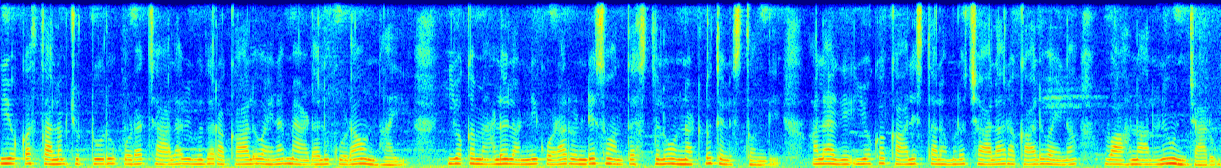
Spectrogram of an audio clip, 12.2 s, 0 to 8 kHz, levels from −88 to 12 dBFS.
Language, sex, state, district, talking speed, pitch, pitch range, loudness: Telugu, female, Andhra Pradesh, Krishna, 150 wpm, 210 Hz, 200-220 Hz, -15 LUFS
